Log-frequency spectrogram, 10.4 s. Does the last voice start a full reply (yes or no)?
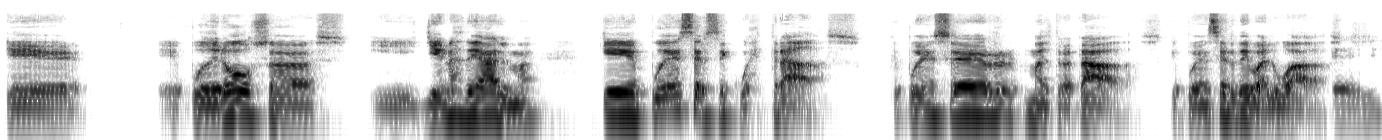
no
